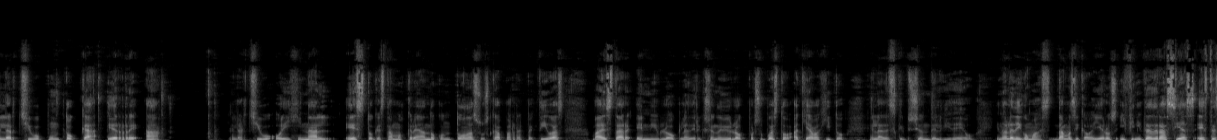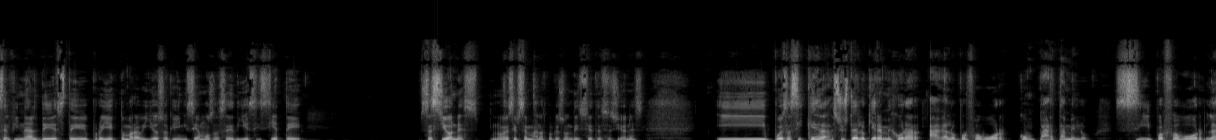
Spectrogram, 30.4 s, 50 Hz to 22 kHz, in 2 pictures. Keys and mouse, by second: 1.4 click, 2.4 Left, 2.9 BackSpace, 3.7 KP_7, 4.3 KP_Enter, 5.8 click, 13.0 click, 26.9 click.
